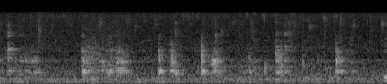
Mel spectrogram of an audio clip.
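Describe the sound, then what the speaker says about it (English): Browned onions and carrot frying in a pan with steady sizzle underneath, while a spoon stirs and scrapes in quick repeated strokes, each one close and distinct. "Now you'll notice I'm stirring quite a bit now because our onions are nicely browned."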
